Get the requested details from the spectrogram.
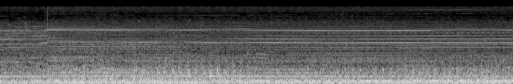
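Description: A car engine idles close by with a steady low hum.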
